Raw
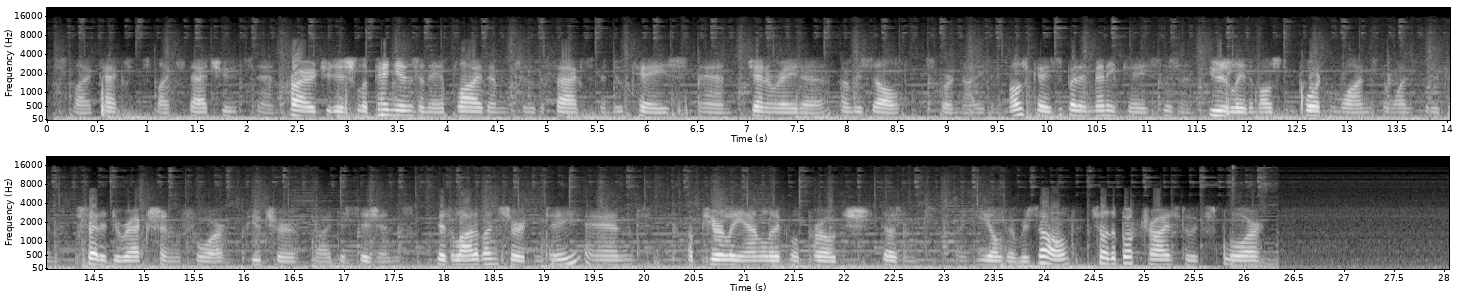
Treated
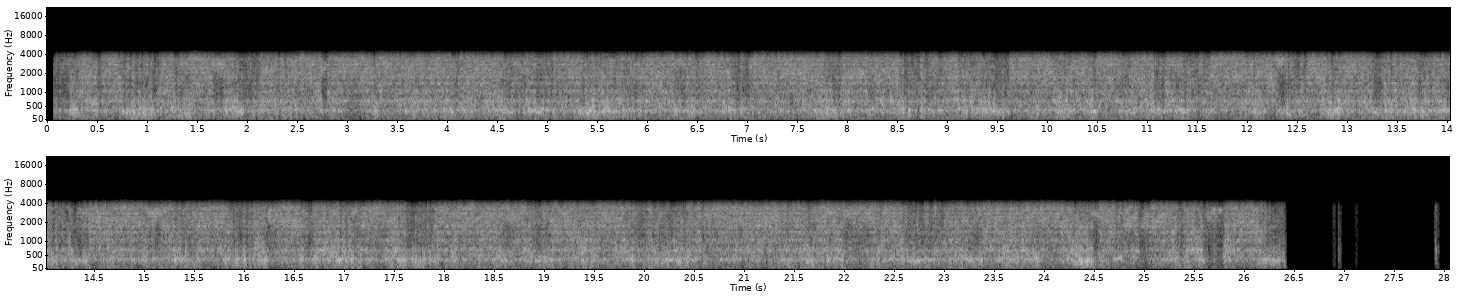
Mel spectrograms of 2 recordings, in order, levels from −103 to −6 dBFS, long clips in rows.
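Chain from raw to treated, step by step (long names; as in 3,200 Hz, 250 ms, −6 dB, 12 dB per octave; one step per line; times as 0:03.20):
brickwall limiter −15 dBFS, peak gain reduction 9.5 dB
rotating-speaker cabinet horn 1.2 Hz
0:09.09–0:09.66: low-pass filter 2,300 Hz 24 dB per octave
0:24.56–0:25.21: spectral tilt +3.5 dB per octave
ambience of single reflections 51 ms −10 dB, 61 ms −4.5 dB, 78 ms −14.5 dB
wrap-around overflow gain 25.5 dB
bit-depth reduction 6 bits, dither none
high-pass filter 160 Hz 12 dB per octave
parametric band 1,100 Hz −4.5 dB 0.73 octaves
comb filter 2.9 ms, depth 49%
AMR narrowband 5.9 kbit/s 8,000 Hz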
